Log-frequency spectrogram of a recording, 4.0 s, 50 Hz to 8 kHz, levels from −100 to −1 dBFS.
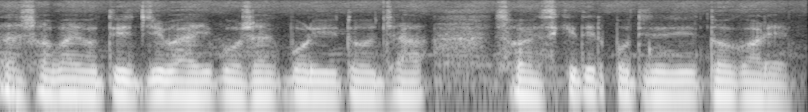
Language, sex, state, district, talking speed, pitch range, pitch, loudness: Bengali, male, West Bengal, Cooch Behar, 120 wpm, 100-110 Hz, 105 Hz, -15 LUFS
